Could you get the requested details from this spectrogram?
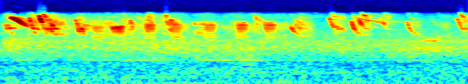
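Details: Purple martins calling at their nesting colony in Melbourne, Florida, a fast continuous chatter of short chirps and gurgles, about four per second, over constant background noise.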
